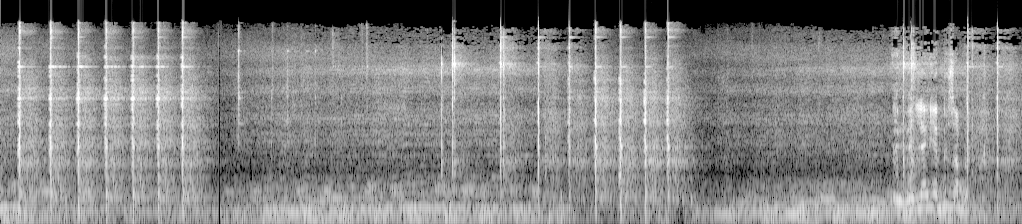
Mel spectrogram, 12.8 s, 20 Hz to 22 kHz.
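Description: Repeated hammer blows on a 2006 Skoda with a 2.0 FSI engine during a timing belt change ring out as sharp metallic strikes in quick runs, first a steady series, then a faster burst midway and more hits near the end, with someone talking between them.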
